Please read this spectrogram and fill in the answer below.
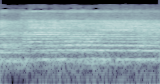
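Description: Hindu priests chanting Vedic mantras in a continuous, level-pitched recitation.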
